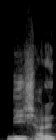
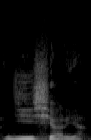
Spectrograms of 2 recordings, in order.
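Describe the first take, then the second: First: The name is said as short 'Ni Sharen'. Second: The name is said as longer 'Ni Siarian'. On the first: The speaker calls it wrong. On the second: The speaker calls it right.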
